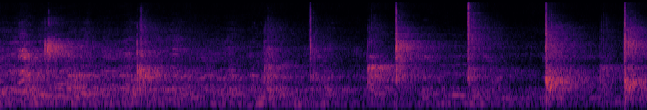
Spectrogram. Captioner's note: audience laughing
